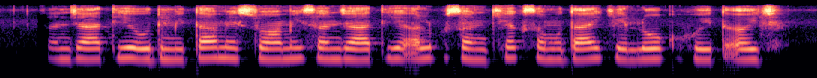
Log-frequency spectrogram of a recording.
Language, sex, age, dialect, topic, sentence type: Maithili, female, 25-30, Southern/Standard, banking, statement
